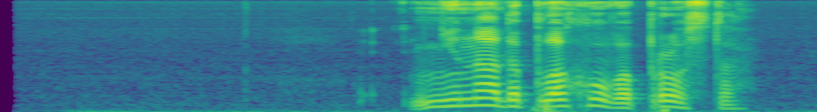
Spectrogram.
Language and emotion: Russian, neutral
